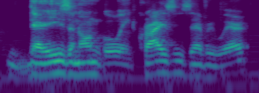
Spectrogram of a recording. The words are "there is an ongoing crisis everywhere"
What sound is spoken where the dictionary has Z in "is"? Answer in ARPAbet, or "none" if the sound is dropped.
Z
